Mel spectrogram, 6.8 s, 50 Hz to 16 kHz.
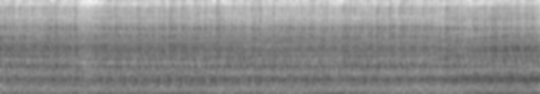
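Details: MSI PE60 6QE gaming laptop: constant loud whoosh with steady low hum and faint high whine, never easing; cooling fan noisy, cause unclear, unrepaired.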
